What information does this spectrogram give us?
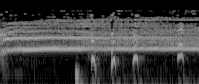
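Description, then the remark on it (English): During a TV interview, a male eyewitness vocally imitates the screeching whistle of a jet going down: a sustained, steady high-pitched tone held throughout, broken near the end by a few short, choppy vocal bursts. “He did an interview with a TV station in South Carolina and imitated what it sounded like. I heard a screeching between a screech and a whistle.”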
